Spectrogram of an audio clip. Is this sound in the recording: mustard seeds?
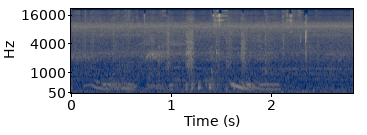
no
